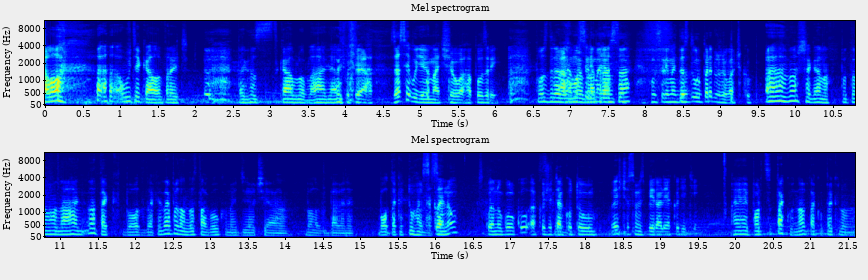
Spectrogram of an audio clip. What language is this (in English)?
Slovak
